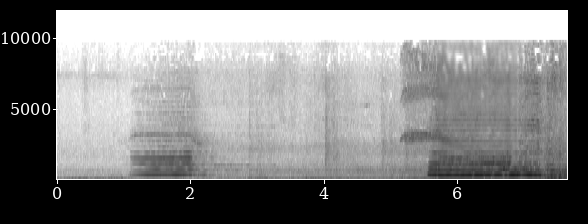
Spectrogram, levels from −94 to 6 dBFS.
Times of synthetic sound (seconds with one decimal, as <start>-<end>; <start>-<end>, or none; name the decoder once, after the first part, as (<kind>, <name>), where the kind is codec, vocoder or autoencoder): 5.7-6.9 (vocoder, Vocos)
